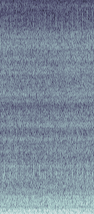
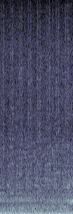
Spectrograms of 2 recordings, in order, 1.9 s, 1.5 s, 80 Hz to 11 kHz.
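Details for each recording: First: 1967 Lincoln V8 idling cold just after start, exhaust leaks mostly fixed: uneven, lumpy low rumble with a slight stumble; rough idle the owner attributes to the engine being cold. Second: 1967 Lincoln at idle after exhaust leak repairs, crossover pipe clamp still to retighten: short, quiet, steady exhaust note with no puffing or ticking from leaks; sounds healthy.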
